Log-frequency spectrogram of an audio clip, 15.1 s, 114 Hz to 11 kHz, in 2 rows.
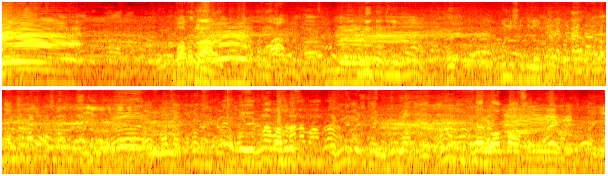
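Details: Young bulls and heifer calves at a Madaripur cattle market in Bangladesh, 9 August 2025; repeated overlapping moos from several animals throughout, over steady crowd chatter and buyers haggling in Bengali.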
